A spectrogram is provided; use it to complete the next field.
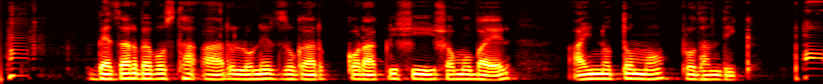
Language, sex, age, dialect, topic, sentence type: Bengali, male, 18-24, Rajbangshi, agriculture, statement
